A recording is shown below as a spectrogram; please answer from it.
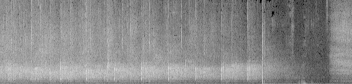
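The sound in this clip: An audience applauds to welcome a guest pastor to the stage. The clapping is a dense, steady wash that thins and fades out near the end.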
